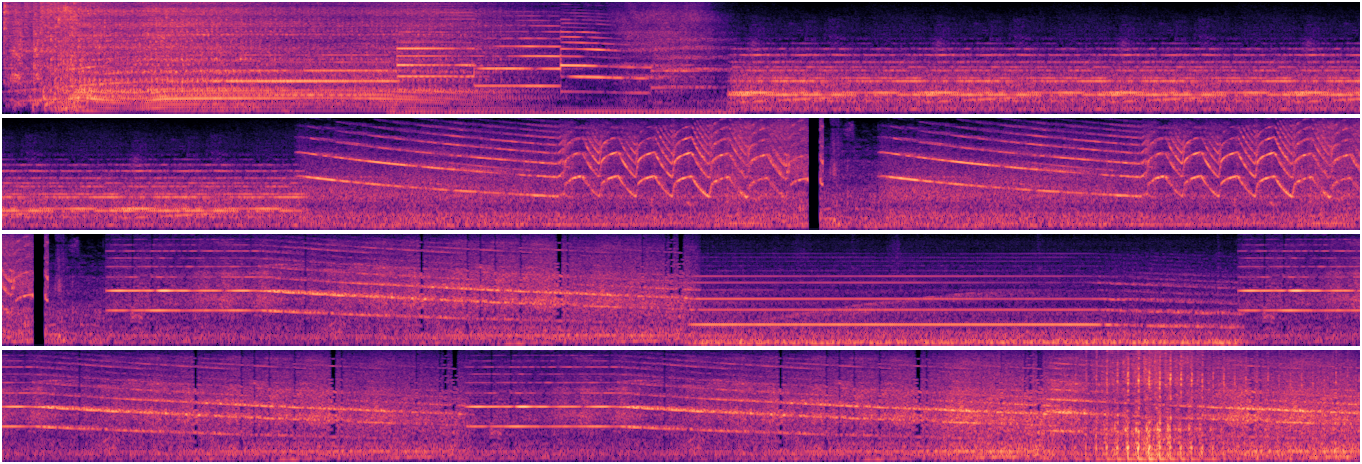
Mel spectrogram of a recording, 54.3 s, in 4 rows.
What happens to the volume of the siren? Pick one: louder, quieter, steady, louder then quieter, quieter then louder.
steady.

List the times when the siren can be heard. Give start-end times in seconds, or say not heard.
0.0-54.2.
